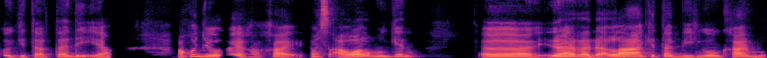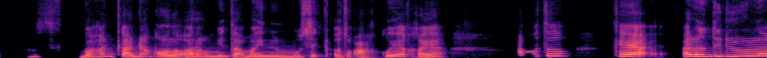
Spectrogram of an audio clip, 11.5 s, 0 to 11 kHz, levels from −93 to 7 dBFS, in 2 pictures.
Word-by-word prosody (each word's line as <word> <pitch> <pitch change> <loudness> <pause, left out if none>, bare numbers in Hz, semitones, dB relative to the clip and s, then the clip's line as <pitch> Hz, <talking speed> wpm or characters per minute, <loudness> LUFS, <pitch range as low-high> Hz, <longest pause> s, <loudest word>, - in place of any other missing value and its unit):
ke - - 0
gitar 235 -1 -4
tadi 240 +3 -1
ya, 225 - -2 0.5
aku - - -2
juga 285 -1 +6
kayak 255 -1 -2
Kakak 255 +2 -1 0.2
pas 240 - -4
awal 245 +5 +5
mungkin, 295 +4 -2 0.6
eee, 220 -1 +1
ya 265 - +7
rada 235 +1 +3
lah 260 +1 +10
kita 270 +1 -2
bingung 235 +2 -2
kan, 260 +1 +3 0.3
terus 290 -3 -16 0.3
bahkan 330 +8 -3
kadang 280 +4 -1
kalau 275 -2 +1
orang 255 0 -2
minta 260 - -4
mainin 245 0 -2
musik 285 +5 -7
untuk - - -10
aku, - - -17
ya - - +2
Kak, - - -5
ya. 285 - -5 0.6
Aku - - -12
tuh 425 0 +1 0.4
kayak, 335 -1 +6 0.3
"Ah, - - +3
nanti 365 +2 +3
dulu 385 +1 +3
lah 415 - +5
260 Hz, 200 wpm, -19 LUFS, 240-295 Hz, 0.6 s, lah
